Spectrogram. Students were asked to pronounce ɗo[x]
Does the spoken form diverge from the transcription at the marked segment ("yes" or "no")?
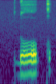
yes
